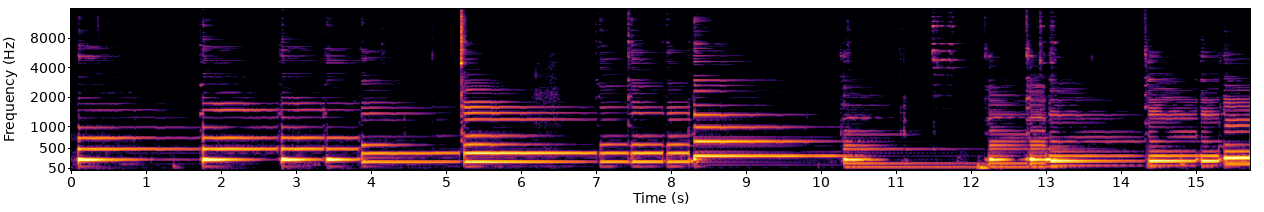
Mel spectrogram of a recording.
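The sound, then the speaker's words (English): Acoustic guitar fitted with new strings being tuned, with many single plucked notes, each ringing out and fading, repeated at shifting pitches as strings are adjusted, alone without voices. “Let me grab my guitar. I'm going to have to tune it because it's got some new strings on it.”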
